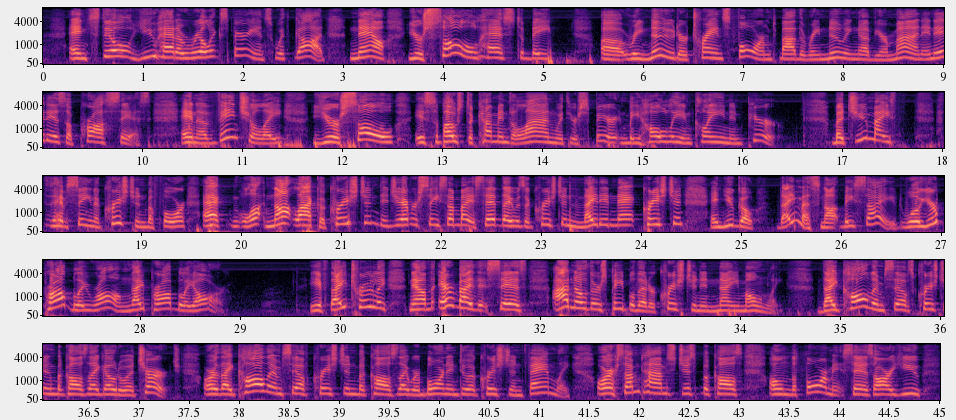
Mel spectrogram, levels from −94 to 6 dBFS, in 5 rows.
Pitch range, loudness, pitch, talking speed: 230-290 Hz, -19 LUFS, 255 Hz, 195 wpm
